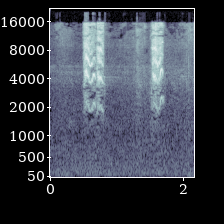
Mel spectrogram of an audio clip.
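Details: High, sharp double chip from a female double-collared seedeater, used to get males singing, followed a second later by a single clipped note against quiet background hiss.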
